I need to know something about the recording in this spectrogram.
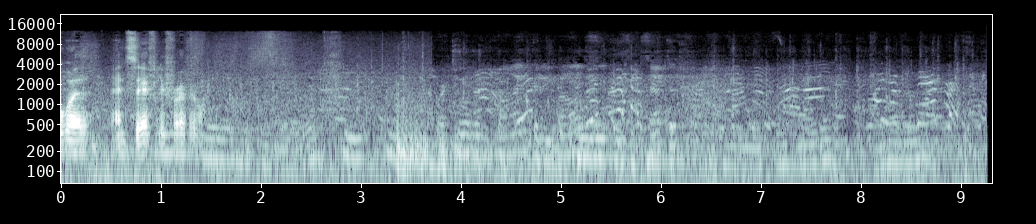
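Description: Men and women chat together outdoors.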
